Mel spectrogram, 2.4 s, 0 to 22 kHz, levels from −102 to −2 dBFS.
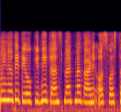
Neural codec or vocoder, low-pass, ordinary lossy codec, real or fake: codec, 16 kHz, 2 kbps, X-Codec, WavLM features, trained on Multilingual LibriSpeech; none; none; fake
